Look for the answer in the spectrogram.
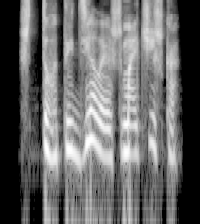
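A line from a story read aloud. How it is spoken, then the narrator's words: Hissed. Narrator (Russian): зашипела Вильварин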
